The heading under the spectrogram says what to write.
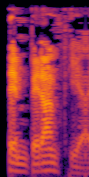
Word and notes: temperancia: espagnol

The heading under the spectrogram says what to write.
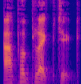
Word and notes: apoplectic: anglais

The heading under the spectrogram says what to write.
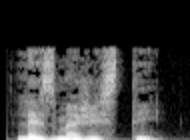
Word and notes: lèse-majesté: francais

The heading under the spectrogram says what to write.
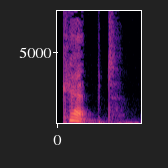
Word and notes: keep: anglais

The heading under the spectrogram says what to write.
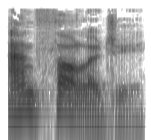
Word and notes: anthology: anglais

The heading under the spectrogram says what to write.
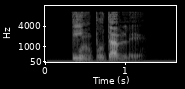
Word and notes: imputable: espagnol

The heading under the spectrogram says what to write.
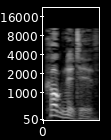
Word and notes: cognitive: anglais

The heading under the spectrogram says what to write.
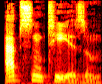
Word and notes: absenteeism: anglais

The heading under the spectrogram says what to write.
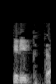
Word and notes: cripta: espagnol

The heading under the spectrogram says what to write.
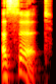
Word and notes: assert: anglais

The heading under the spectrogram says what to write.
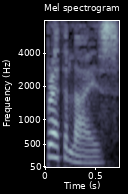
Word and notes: breathalyse: anglais

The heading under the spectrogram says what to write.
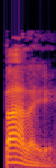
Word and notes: ballet: anglais

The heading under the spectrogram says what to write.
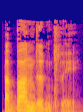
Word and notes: abundantly: anglais

